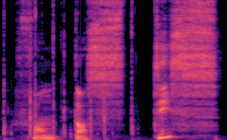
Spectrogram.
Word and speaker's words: fantastisch: En néerlandais, ça va devenir iets fantastisch, parce que le SCH se prononce déjà comme S.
